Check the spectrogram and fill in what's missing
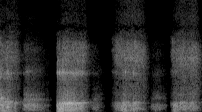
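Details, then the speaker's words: Rough, rattling breath noises in short bursts, about five in four seconds, an adult deliberately imitating loud snoring "like a pig": imitated snoring. "like this was I snoring like a pig yeah snoring you're snoring"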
